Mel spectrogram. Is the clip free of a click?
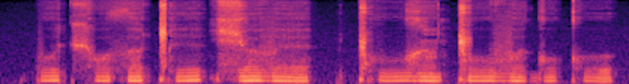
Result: no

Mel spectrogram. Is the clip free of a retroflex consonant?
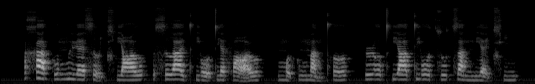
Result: no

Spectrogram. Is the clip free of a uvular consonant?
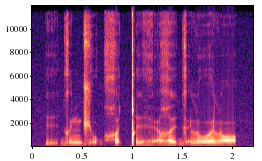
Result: no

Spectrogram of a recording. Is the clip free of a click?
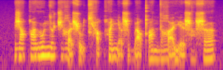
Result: yes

